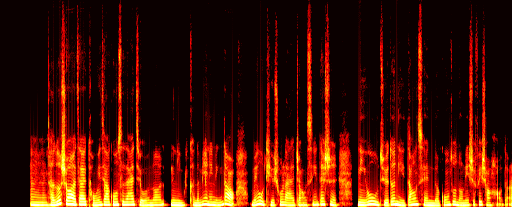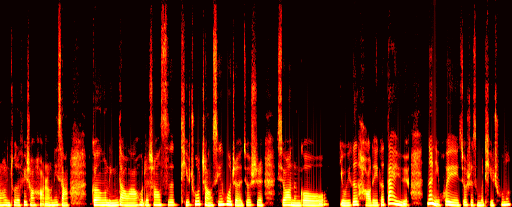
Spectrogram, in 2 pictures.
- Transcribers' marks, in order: none
- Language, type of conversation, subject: Chinese, podcast, 你是怎么争取加薪或更好的薪酬待遇的？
